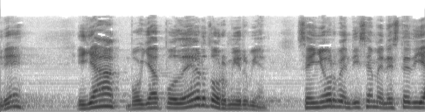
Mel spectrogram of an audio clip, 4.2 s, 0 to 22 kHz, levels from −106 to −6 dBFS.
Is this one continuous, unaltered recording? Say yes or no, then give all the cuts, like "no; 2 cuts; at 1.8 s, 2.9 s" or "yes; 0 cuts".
no; 1 cut; at 1.2 s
